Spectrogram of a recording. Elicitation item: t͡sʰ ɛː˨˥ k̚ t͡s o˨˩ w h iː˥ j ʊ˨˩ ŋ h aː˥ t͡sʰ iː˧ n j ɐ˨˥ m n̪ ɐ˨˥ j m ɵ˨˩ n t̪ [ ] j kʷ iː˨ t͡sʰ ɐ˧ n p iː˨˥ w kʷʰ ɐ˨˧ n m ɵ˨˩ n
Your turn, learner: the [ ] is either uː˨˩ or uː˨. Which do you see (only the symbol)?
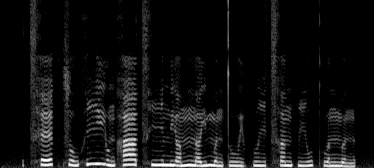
uː˨˩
